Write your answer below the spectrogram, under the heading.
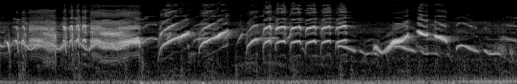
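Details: Hwamei song, the bird known as Hoạ Mi Bộ Tam Hoàng: a buzzy warbled opening, then a quick series of rising and falling whistled notes and loud swooping phrases toward the end.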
